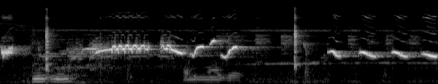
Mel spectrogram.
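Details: White-rumped shama song used as a lure to stir a quiet, silent shama into answering. Clear whistled phrases rise and fall between brief pauses, with a sharp click and a few low murmuring notes early on.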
